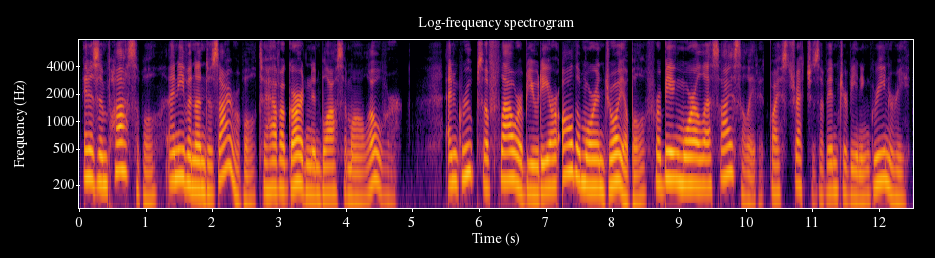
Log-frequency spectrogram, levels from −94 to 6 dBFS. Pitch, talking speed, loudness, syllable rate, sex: 190 Hz, 170 wpm, -17 LUFS, 5.2 syllables/s, female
